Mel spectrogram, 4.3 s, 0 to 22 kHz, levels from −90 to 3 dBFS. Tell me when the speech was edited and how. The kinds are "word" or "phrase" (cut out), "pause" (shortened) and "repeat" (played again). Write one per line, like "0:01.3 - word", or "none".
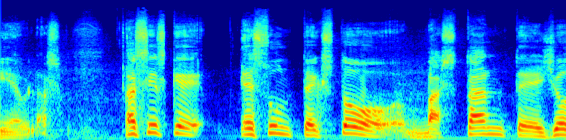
none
